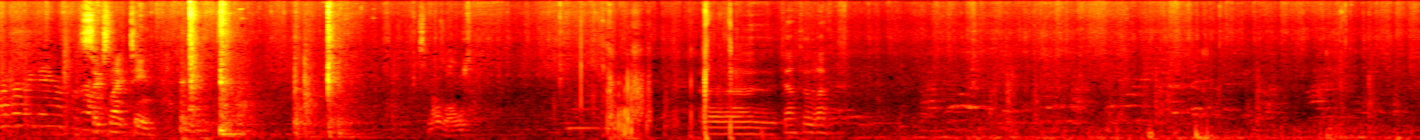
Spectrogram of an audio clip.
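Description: A fabric bag rustles and bumps as it swings.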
